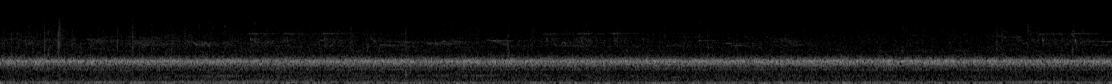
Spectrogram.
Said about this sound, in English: You can also hear the birds, the dripping of the raindrops.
